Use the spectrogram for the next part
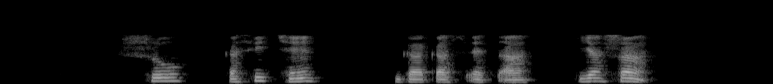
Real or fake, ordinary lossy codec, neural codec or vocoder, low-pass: real; AAC, 16 kbps; none; 7.2 kHz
